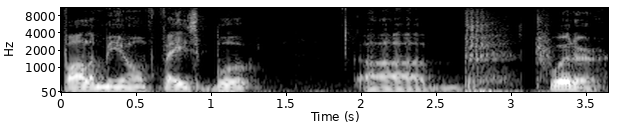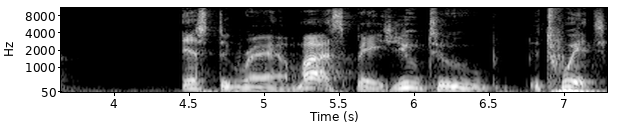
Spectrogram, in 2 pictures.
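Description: Here a man talks at a very slow pace with a Mississippi accent. His pitch is medium. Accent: Mississippi Southern US. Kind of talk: casual livestream sports talk. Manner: casual, chatty, animated.

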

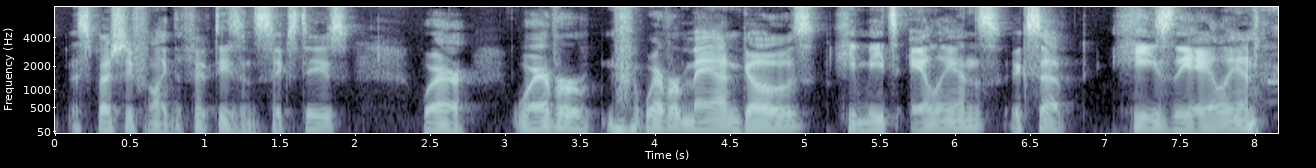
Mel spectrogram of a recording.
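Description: In a very clean recording with a silent background, a man with an American accent speaks at a fairly low pitch and a moderate pace. His intonation is fairly even, and he has a normal speaking voice. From United States. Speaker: podcast co-host. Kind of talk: casual chat.

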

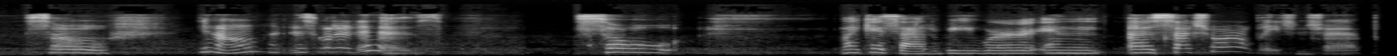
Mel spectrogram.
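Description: Speaking at a very slow pace with long, frequent pauses, a woman with a high pitch uses lively intonation. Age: 30s. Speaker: abuse survivor. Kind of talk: testimony.

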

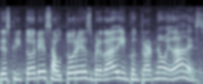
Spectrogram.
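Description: A woman speaks in a high voice with ordinary pitch variation. Noticeable background noise runs under her. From Costa Rica, Cartago. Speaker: podcast host. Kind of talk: casual chat and interviews. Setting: book fair venue.

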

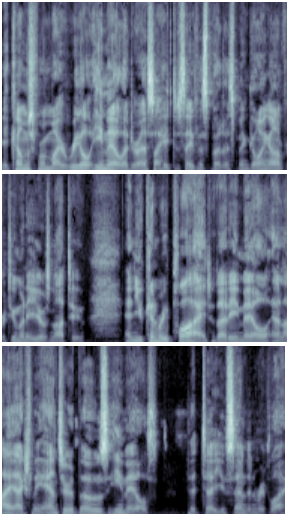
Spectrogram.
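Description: A man speaks at a very deep, low pitch and a moderate pace. His intonation is lively, and his loudness swings a lot. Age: 80s. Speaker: angel investor. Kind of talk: casual interview chat. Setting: video call from home office.

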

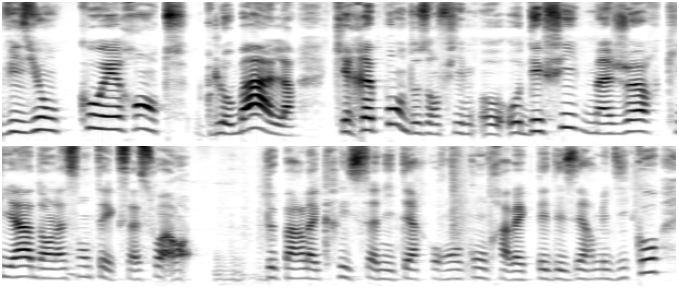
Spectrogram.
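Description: With an unremarkable speaking voice, a woman talks at a moderate pace with lively intonation and big swings in loudness. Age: 30s. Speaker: doctor. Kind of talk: televised debate. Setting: TV studio.

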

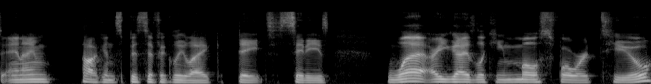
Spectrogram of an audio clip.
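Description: A man with a medium pitch and an unremarkable speaking voice, at a moderate pace. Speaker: podcast host. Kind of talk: casual chat.

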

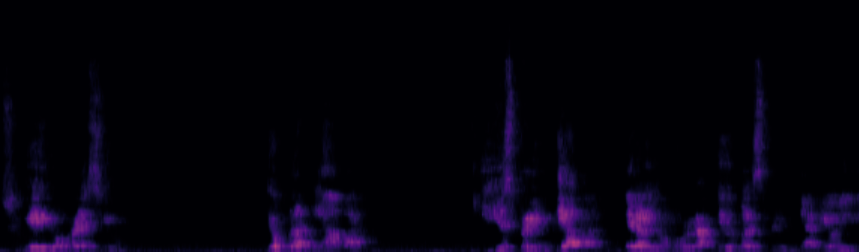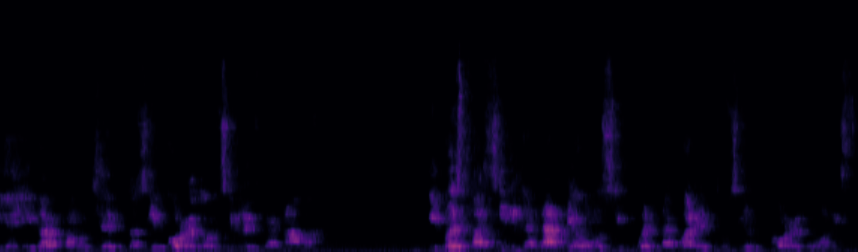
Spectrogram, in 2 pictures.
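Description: A man speaks in a central Mexican accent. He goes at a fairly slow pace. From Central Mexico, State of Mexico. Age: 80s+. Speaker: rancher and former cyclist. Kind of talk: interview. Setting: at his ranch. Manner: halting.

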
